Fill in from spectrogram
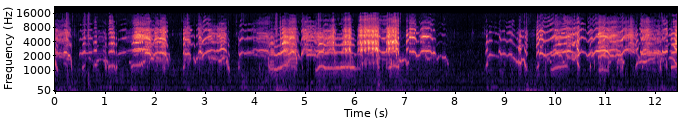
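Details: Several peregrine falcon chicks at a Koszalin nest, Poland, 19 May 2022, beg while awaiting the mother with food, giving rapid rasping, quavering screams in long overlapping bouts, broken by two short silences.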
